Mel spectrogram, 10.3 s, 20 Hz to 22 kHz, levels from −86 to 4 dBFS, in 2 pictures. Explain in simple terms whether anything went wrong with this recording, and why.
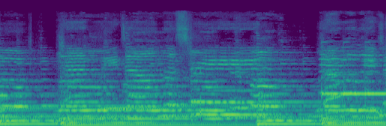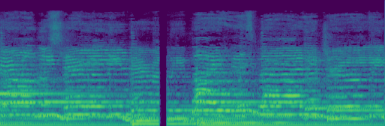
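Two things go wrong in this audio.

At 2.68 s there is a block of digital silence. For less than a millisecond, the sound is swapped for silence. The program most likely failed to fill its output buffer in time. The cut is sudden, with no fade in or out. Because it is so short, you hear a small tick rather than a gap. Its length points to a tiny block of a few dozen samples.

From 7.27 s to 7.38 s there is a digital broadcast dropout. The receiver lost good data for a moment and muted itself until clean data came back. The sound fades out very quickly, in about 8 ms, and stays silent for about 96 ms. That length suggests a few broadcast frames were lost. Whatever was sent during that hole is gone for good.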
